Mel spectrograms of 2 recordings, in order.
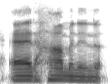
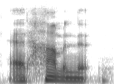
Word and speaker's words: ad hominem: attack issues he just issued and hominin attacks and one of these days I'm gonna actually pronounce that correctly ad hominem okay I'm not gonna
